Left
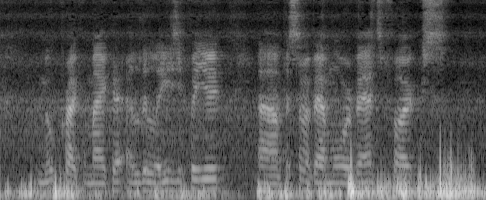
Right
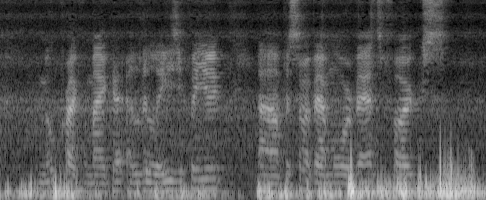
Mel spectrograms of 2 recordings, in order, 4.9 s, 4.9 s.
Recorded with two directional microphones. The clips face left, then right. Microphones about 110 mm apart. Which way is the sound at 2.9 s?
25° left (ahead or behind).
